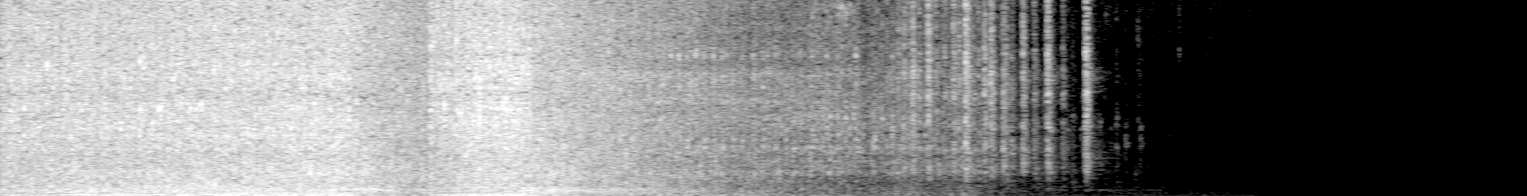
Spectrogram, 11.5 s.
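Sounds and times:
second prop plane engine revving up: 0.0s - 5.5s
prop plane propeller buzzing: 0.0s - 8.2s.

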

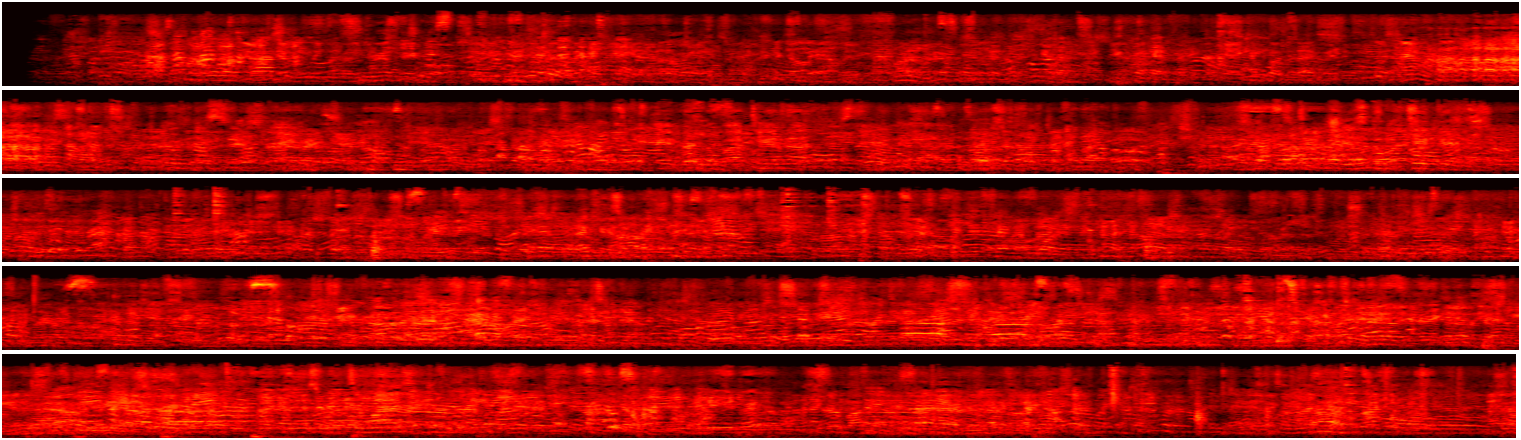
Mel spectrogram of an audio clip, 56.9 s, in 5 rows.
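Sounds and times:
happy chatter of 30 people in a small busy bar: 0.3s - 56.8s
laughter: 0.8s - 4.9s, 10.2s - 13.0s, 32.9s - 51.1s.

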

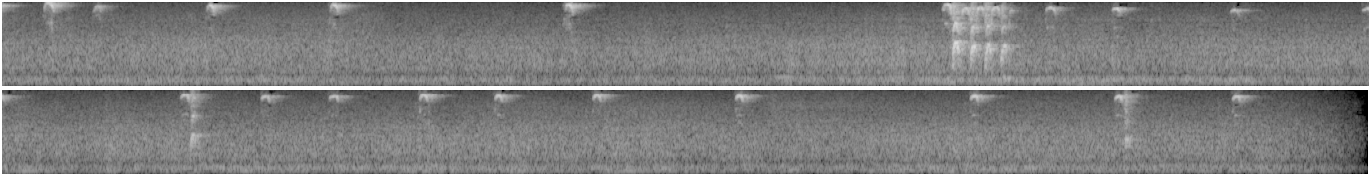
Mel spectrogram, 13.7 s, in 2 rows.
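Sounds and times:
rodent squeaking: 0.0s - 1.8s, 4.7s - 7.0s, 7.7s - 9.9s, 12.4s - 13.2s
soft background hiss: 0.0s - 13.6s.

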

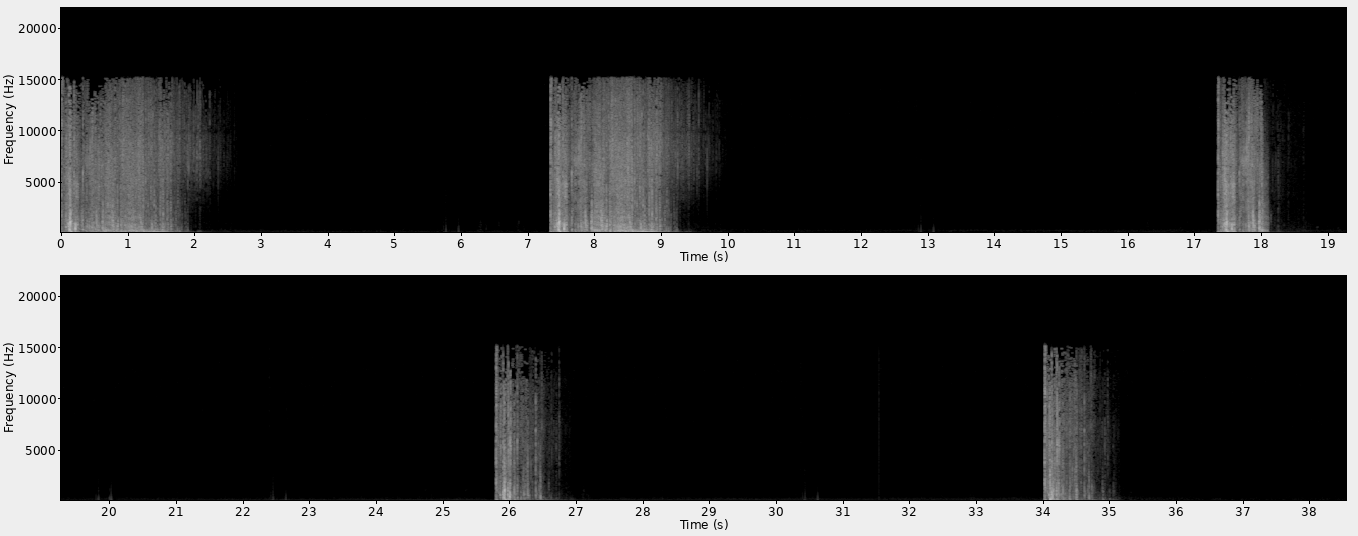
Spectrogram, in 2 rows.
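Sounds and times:
big short rock crack with rocks and dirt: 0.0s - 2.4s, 7.4s - 9.7s, 17.4s - 18.3s, 25.8s - 26.8s, 34.0s - 35.2s.

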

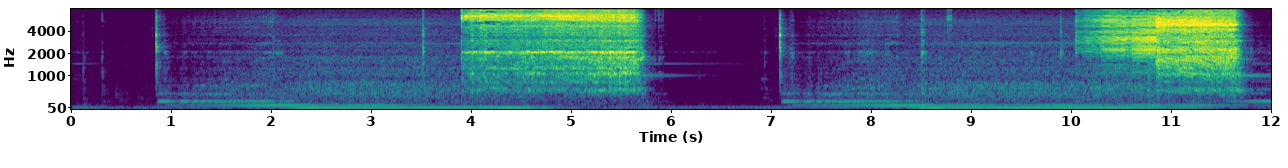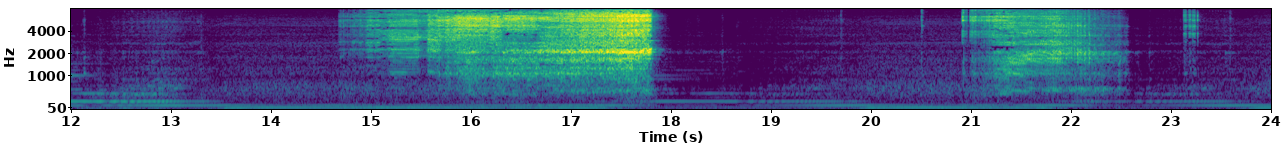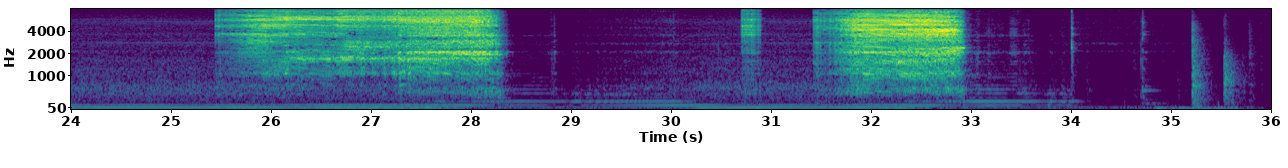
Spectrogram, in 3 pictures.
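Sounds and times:
electric grinder grinding: 1.0s - 5.8s, 7.5s - 18.0s, 19.0s - 28.4s, 29.2s - 33.6s.

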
